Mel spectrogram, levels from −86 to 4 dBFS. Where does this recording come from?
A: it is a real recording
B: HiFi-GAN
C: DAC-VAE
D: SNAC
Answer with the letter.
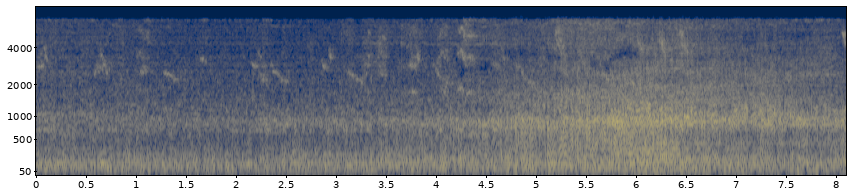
B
